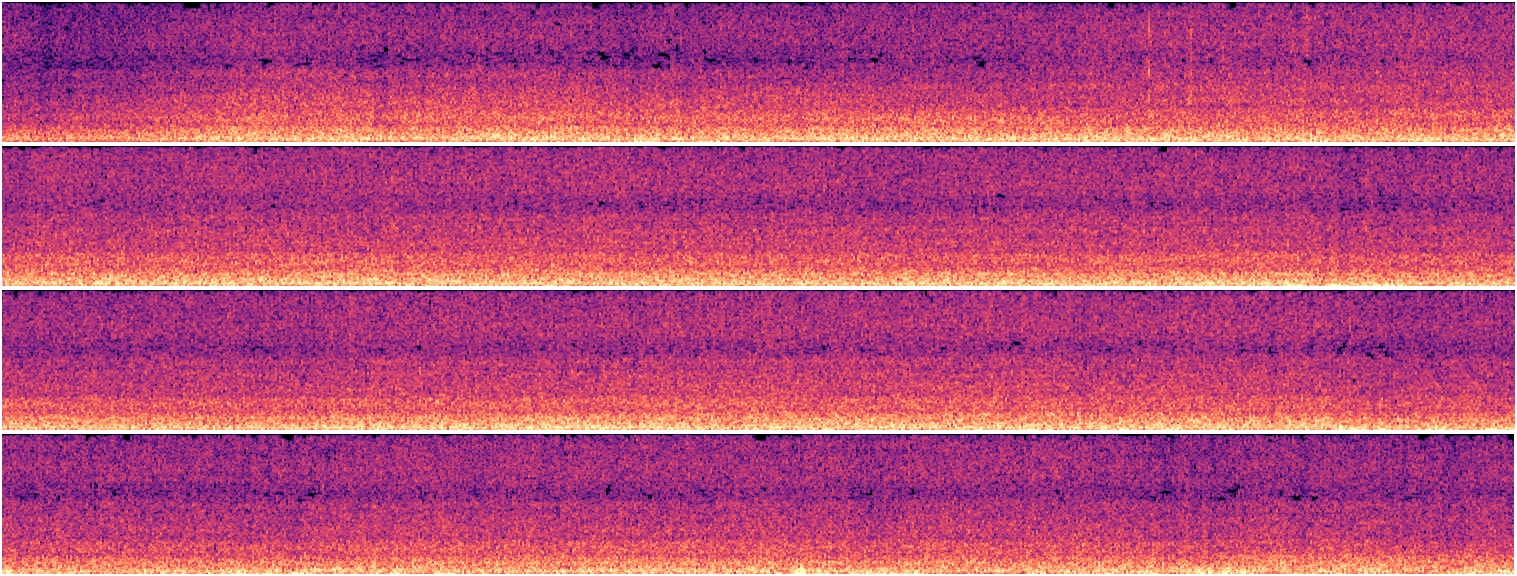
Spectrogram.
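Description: Waterfall and its rocky creek rushing steadily, a little louder about a second in. A few low bumps of wind on the microphone in the second half.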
